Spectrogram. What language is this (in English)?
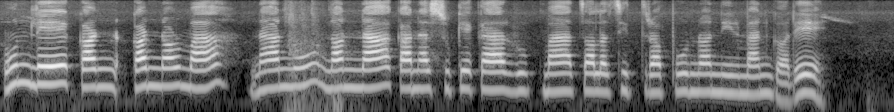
Nepali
